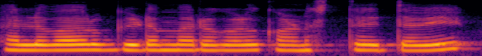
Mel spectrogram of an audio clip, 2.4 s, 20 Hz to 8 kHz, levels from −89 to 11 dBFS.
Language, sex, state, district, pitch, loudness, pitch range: Kannada, female, Karnataka, Bidar, 250 Hz, -13 LUFS, 245-255 Hz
